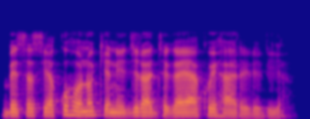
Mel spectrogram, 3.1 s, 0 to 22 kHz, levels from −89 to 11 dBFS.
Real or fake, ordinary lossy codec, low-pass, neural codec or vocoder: real; none; 7.2 kHz; none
